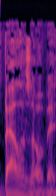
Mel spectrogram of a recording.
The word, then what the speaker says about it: Balazovic: Bozlavovic. I can never pronounce this guy's last name. – I think it's Balazovic. – Balazovic.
